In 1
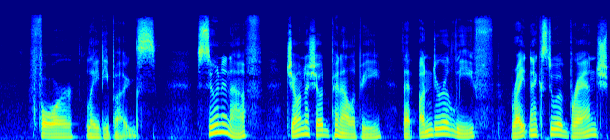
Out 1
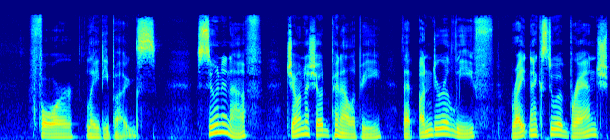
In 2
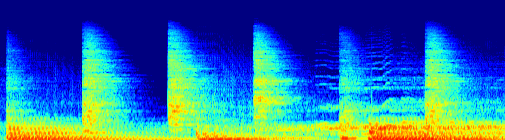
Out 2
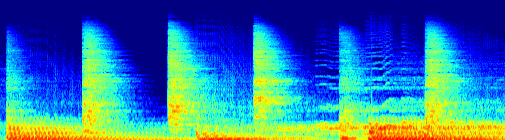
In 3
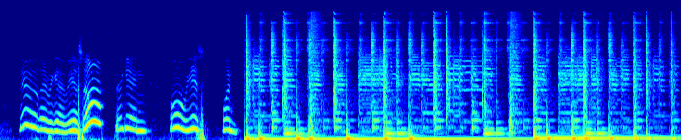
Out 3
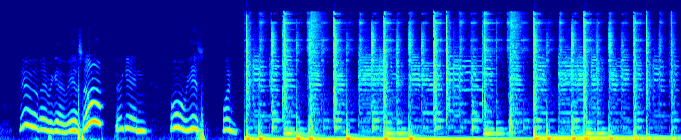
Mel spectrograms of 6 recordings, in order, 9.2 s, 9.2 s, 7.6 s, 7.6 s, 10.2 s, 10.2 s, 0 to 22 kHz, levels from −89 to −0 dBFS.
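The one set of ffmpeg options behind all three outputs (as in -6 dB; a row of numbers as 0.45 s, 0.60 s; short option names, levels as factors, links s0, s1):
-af "highshelf=f=5700:g=11.5,volume=1.12"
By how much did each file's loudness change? +3.0 LU, +1.0 LU, +2.5 LU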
